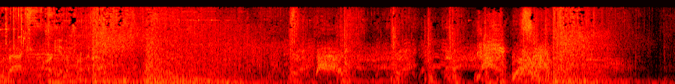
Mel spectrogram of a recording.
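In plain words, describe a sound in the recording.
Gunfire and explosions blast in quick bursts.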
